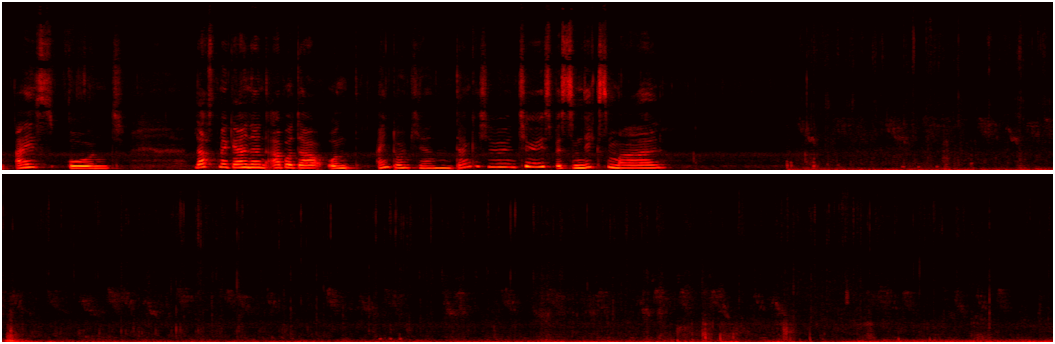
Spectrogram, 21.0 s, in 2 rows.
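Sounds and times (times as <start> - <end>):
small birds chirping: 7.8 - 21.0.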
